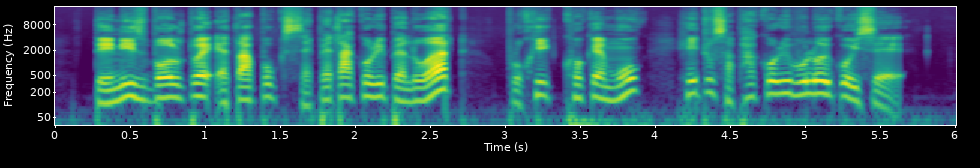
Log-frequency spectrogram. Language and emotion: Assamese, disgusted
